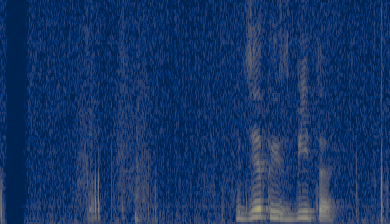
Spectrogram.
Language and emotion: Russian, neutral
